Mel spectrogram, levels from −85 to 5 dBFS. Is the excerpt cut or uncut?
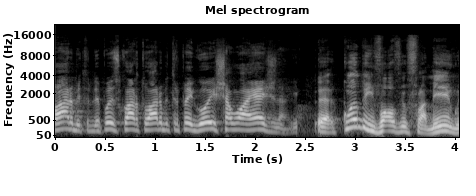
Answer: cut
